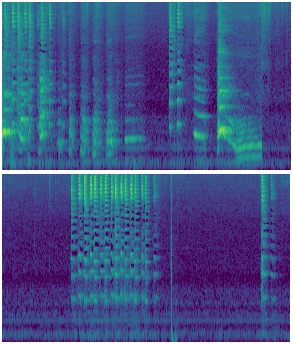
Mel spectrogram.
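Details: A Pomeranian, unsure of a new squeaky toy, gives a burst of high, yappy barks, then a falling whine, with squeaky toy sounds later.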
